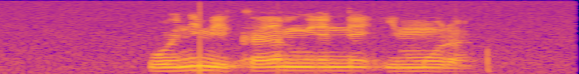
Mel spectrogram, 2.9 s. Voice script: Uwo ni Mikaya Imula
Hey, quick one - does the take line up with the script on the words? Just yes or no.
no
